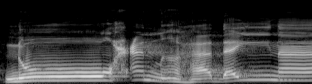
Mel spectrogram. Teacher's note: नून वाव पेश नू को लंबा करके पढ़ेंगे, वाव मद्दा है। · आगे हा दो ज़बर हन की तनवीन के बाद हरूफ हल्की से हा आ गया, इसलिए हम यहाँ पर इजहार करेंगे, गुन्ना नहीं करेंगे।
